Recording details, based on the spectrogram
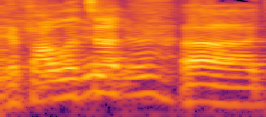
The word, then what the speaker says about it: Hippolyta: Hippolyta? Yeah, Hippolyta.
